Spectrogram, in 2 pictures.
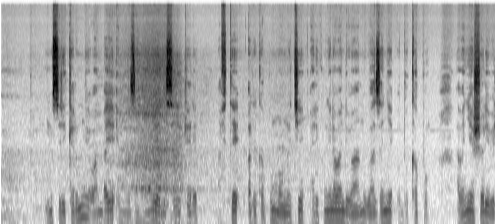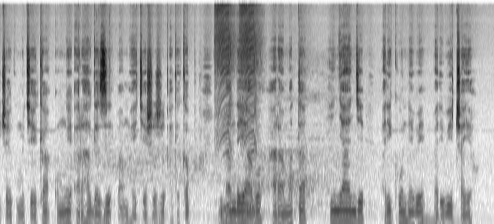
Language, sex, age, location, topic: Kinyarwanda, male, 18-24, Nyagatare, health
